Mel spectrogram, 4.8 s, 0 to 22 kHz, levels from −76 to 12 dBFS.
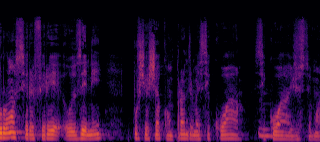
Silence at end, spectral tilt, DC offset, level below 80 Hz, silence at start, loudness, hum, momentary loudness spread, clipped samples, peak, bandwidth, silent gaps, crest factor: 0 s; -5 dB/octave; under 0.1%; -60 dBFS; 0 s; -28 LUFS; none; 10 LU; under 0.1%; -6 dBFS; 13.5 kHz; none; 20 dB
